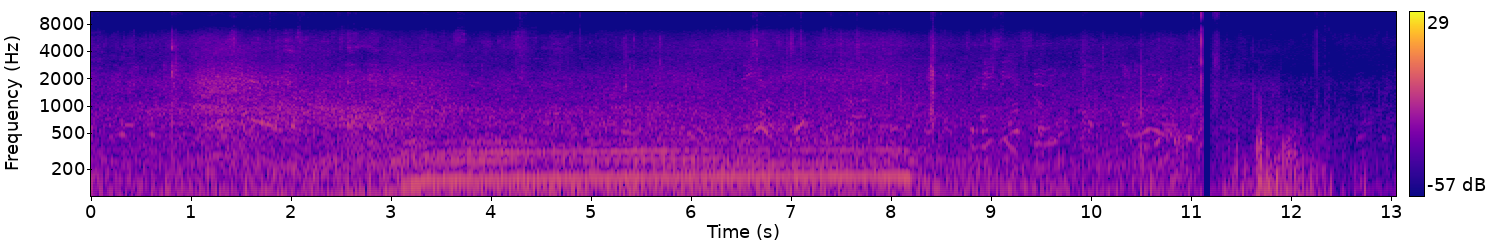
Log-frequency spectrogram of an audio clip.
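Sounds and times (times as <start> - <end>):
people talking: 0.0 - 4.8, 6.4 - 11.1
vehicle engine humming: 0.0 - 11.1.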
